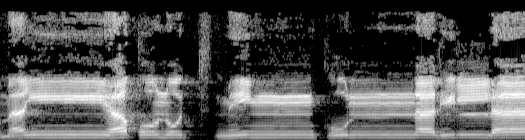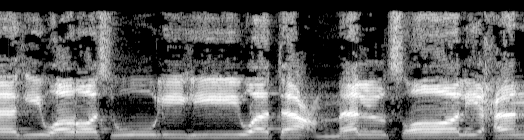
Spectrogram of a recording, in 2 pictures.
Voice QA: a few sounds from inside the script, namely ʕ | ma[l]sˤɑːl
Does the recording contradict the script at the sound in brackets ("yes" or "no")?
no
